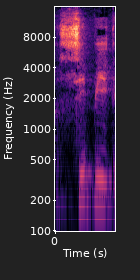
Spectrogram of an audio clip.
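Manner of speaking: स्पीक said "si-peek", short "i" after s; wrong added vowel. Shown as a demonstration. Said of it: "नहीं बोलना".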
